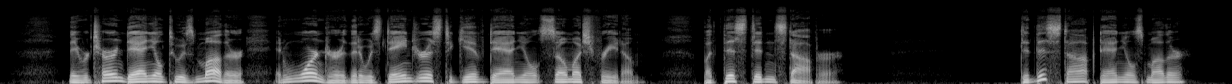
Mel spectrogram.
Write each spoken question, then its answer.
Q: Did this stop Daniel's mother?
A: No, this didn't stop Daniel's mother.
